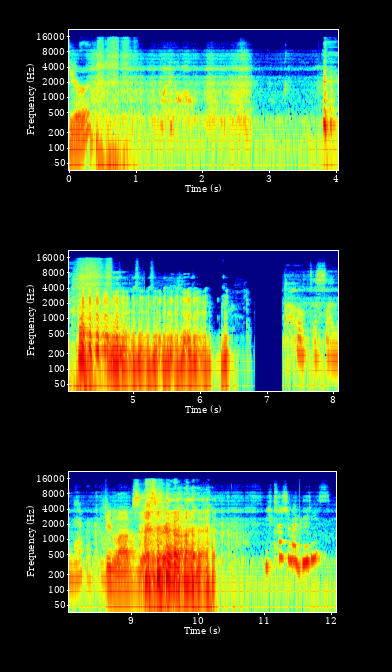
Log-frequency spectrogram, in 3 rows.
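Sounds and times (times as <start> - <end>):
men speaking: 0.0 - 0.8, 8.6 - 10.3
men laughing: 0.4 - 1.0, 3.8 - 6.5, 9.1 - 10.3.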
